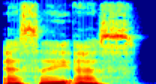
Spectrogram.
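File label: "sas", British English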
